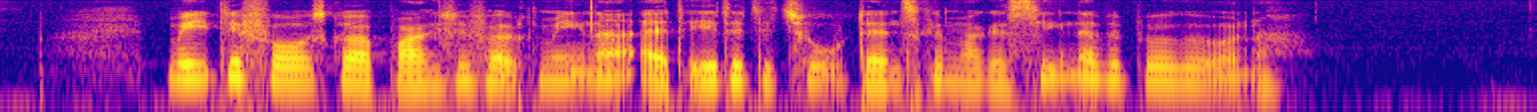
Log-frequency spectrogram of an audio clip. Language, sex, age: Danish, female, 18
